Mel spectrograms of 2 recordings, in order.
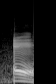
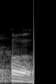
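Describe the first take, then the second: First: "e" as open eh; open, front "e"; e with circumflex. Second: "e" as schwa uh; central, schwa "e"; e without circumflex. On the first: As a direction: say "e" as a clear "eh". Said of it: "ada rambutnya dibacanya". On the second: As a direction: say "e" as a relaxed "uh". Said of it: "Kalau nggak ada rambutnya". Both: Shown as a demonstration.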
